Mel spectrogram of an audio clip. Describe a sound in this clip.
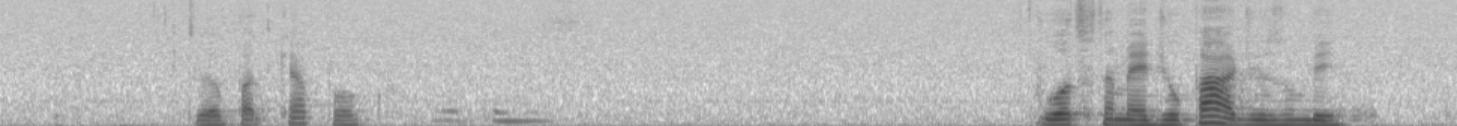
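A man talks close to a microphone in short, lively bursts.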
